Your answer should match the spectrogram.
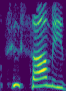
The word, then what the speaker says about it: tsunami: How is it called tsunami, though? It's T-S-U-N-A-M-I. It's a Japanese word. The T is silent.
